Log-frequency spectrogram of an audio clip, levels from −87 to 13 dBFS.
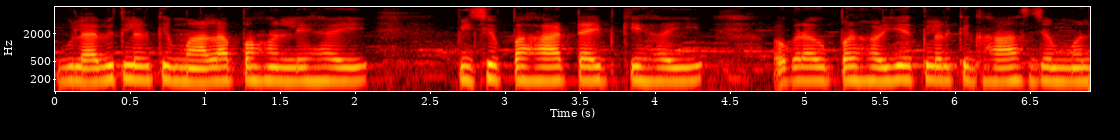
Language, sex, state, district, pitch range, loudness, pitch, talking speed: Bajjika, female, Bihar, Vaishali, 185-190 Hz, -26 LUFS, 185 Hz, 165 wpm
